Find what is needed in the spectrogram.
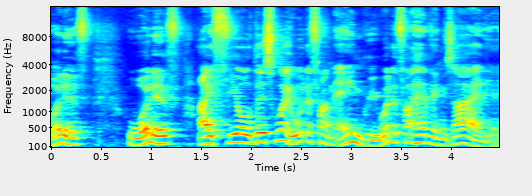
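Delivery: hammed-up fretful listener voice; mock worried follower. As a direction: mimic the anxious audience, whining.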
